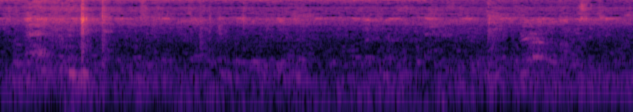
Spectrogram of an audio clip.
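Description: A sparkler fizzes and crackles.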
